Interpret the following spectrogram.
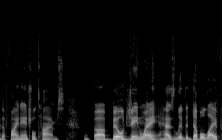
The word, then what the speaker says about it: Janeway: think about William H janway Janeway I believe is how you say Bill is what he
